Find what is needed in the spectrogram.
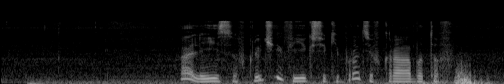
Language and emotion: Russian, sad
